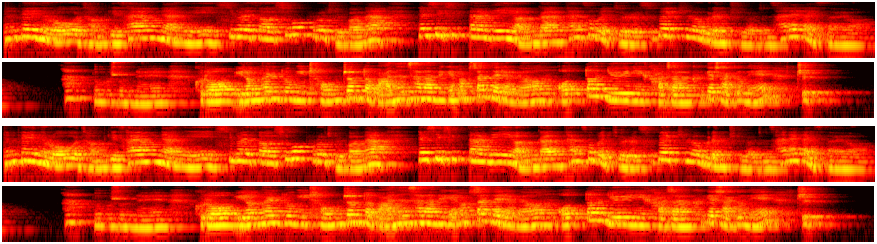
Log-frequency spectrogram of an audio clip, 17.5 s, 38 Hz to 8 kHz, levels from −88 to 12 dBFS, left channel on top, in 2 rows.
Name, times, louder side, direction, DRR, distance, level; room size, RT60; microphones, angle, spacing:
voice 1, 0.0-8.6, right 2 dB, 70° right, -2 dB, 3.0 m, -22 dB
voice 2, 9.3-16.8, equal, 40° left, -5 dB, 3.9 m, -21 dB
11.0 x 9.6 x 2.4 m, 0.70 s
head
